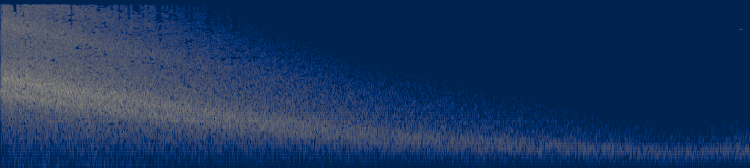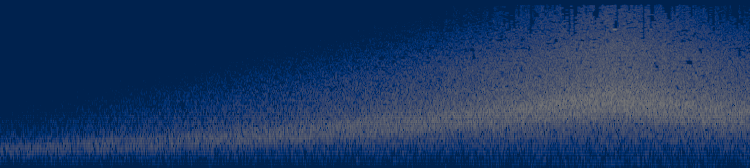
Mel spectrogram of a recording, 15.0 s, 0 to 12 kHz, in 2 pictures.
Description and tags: FX Noise house falling 1 128
Falling effect frequently used in electro house genre.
